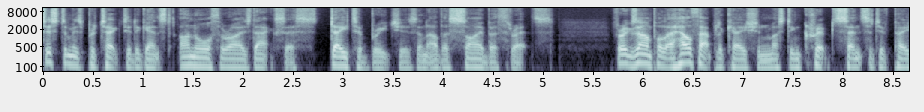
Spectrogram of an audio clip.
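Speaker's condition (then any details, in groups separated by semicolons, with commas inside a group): No condition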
